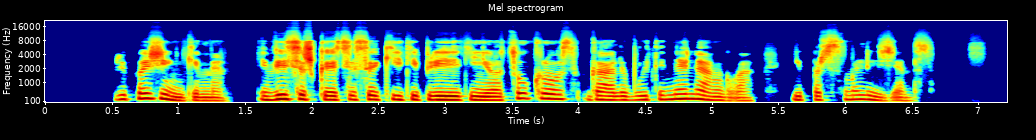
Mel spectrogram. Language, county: Lithuanian, Utena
